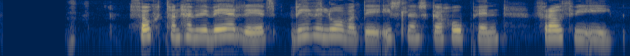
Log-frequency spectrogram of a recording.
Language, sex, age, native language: Icelandic, female, 15, Icelandic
